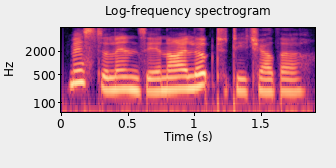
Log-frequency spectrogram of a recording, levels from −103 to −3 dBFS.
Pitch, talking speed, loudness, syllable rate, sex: 225 Hz, 250 wpm, -17 LUFS, 5.9 syllables/s, female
